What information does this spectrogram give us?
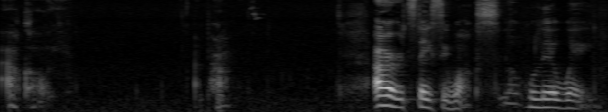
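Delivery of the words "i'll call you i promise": soft unvoiced whisper; whispered promise. A narrator's reading. Mama quietly promising Stacy, whispered. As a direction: hush it so no one wakes.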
